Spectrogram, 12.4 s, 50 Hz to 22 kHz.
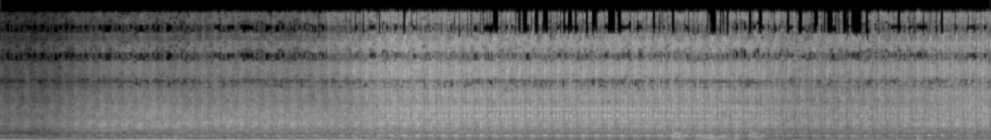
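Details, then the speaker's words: Gen 3 5.3 LS V8 without DOD/AFM, just restarted after replacing faulty lifters with new customer-supplied lifters and a fresh oil change: fast, even ticking over the low rumble at idle, new lifters chattering before they pump up. "see how these new lifter s normally they do chatter for a minute until they pump up on any new stuff whenever you do it so don't let that scare"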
